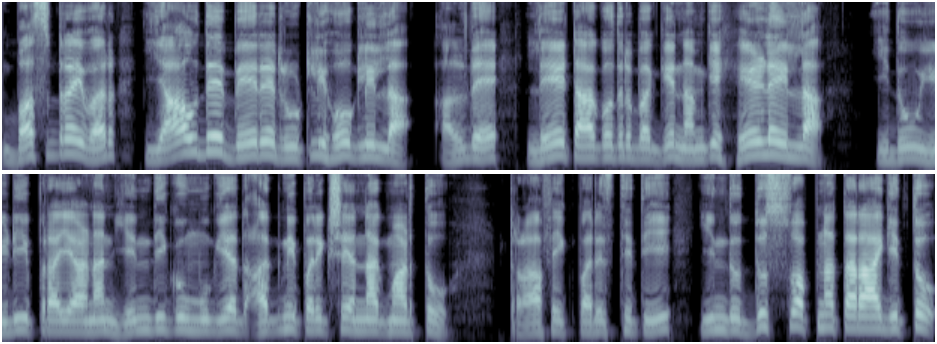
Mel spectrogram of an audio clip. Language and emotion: Kannada, angry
